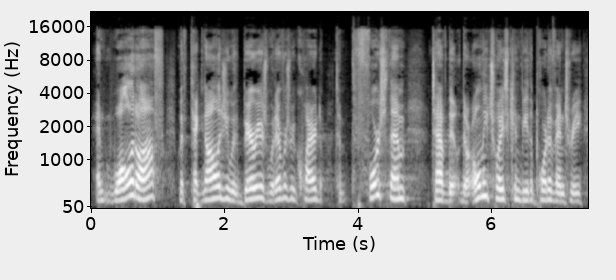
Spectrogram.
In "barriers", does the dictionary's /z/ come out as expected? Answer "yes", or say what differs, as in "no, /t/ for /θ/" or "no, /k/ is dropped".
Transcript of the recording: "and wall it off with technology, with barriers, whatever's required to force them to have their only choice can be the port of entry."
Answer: yes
